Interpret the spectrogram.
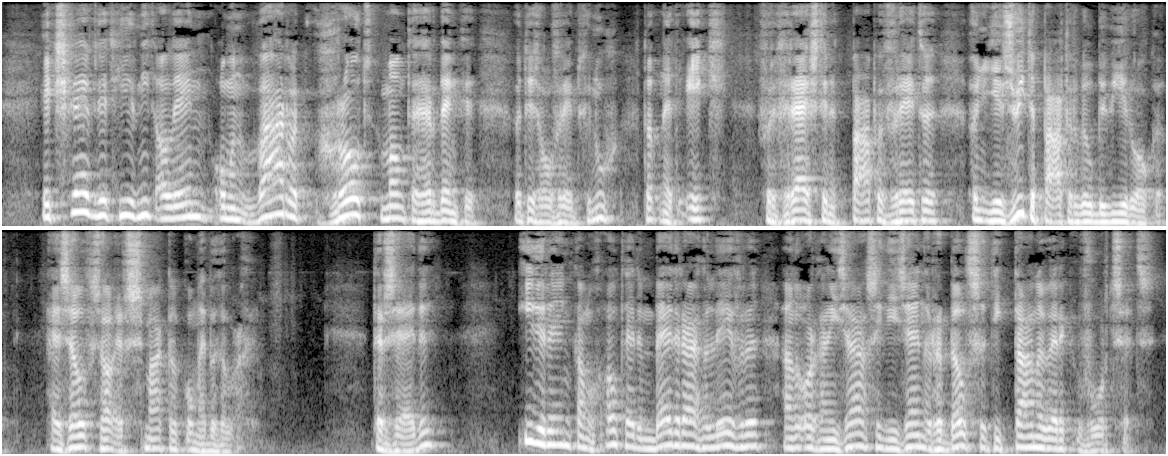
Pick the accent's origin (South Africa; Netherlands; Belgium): Belgium; Ik weet het, België is niet Chili of Rwanda of een Filipijns eiland. Ons vaderland is veel welvarender.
